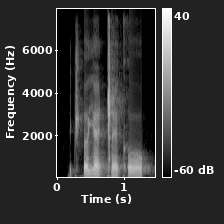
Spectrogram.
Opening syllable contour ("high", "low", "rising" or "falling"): high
